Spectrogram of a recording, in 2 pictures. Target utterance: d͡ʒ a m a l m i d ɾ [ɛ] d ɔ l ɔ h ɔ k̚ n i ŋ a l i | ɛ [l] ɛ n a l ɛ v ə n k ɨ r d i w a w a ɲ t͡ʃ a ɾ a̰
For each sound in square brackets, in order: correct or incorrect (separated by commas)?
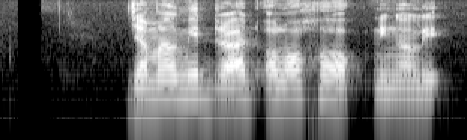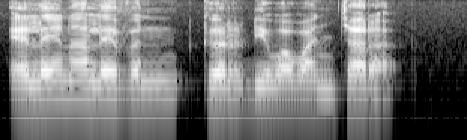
incorrect, correct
